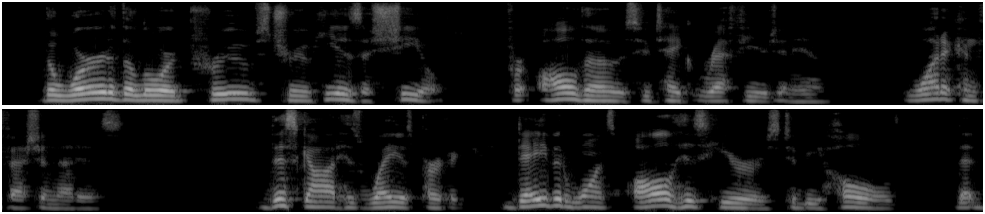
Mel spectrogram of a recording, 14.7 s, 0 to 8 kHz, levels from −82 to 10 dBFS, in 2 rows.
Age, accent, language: 30-49, American, English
